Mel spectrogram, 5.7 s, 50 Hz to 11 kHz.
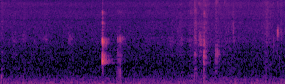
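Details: Baby girl aged 1 month 11 days with a few brief, sharp hiccups spaced irregularly in a quiet room; ordinary infant hiccups.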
